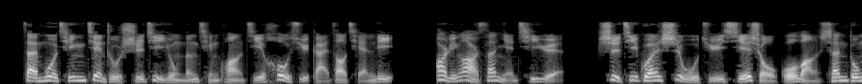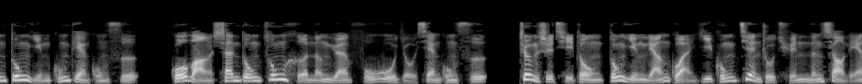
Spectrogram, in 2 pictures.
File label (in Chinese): 配音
